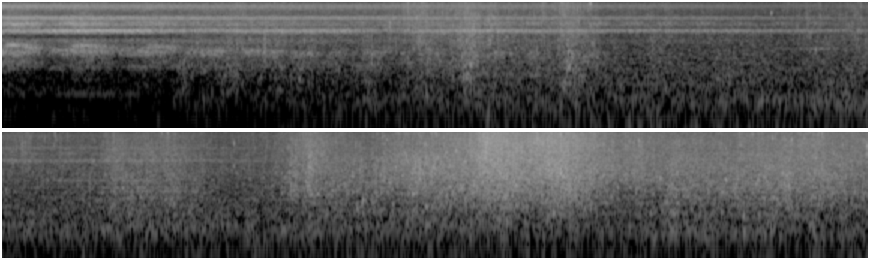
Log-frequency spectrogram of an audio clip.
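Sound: ocean waves and surf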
